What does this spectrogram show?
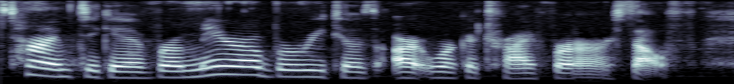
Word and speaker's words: Britto: talk to you about an artist named Romero burrito so let's try to say his name I'm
